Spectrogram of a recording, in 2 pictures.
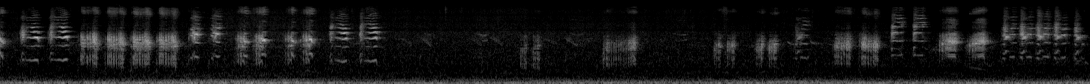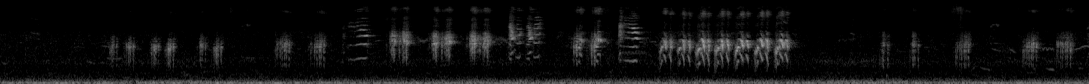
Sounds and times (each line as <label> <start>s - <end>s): sedge warbler 0.0s - 21.7s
